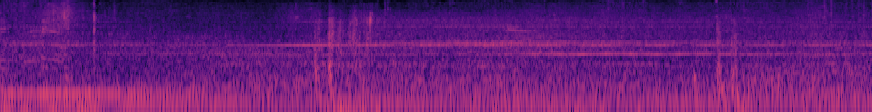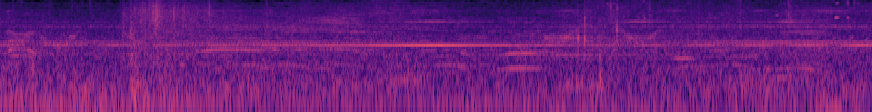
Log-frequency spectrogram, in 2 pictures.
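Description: A strong wind roars and howls outdoors.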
